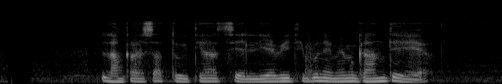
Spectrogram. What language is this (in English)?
Sinhala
